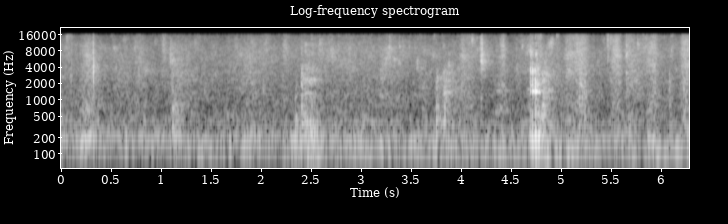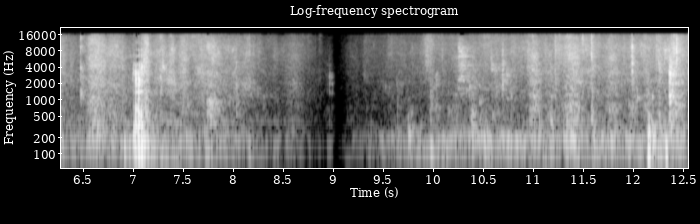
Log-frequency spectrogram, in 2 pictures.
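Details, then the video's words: Pig in Indonesia, breathing and eating, with scattered short grunts and snuffles over a steady low rustling background, a couple of sharper clicks, and a brief silent gap partway through. "Pig Sound Effects Oink Oink, Breathing & Eating"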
